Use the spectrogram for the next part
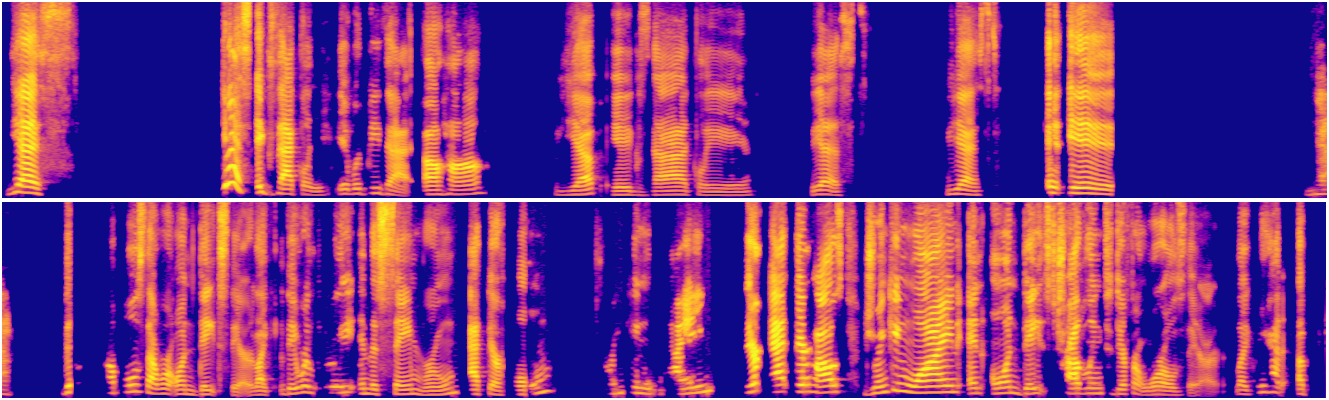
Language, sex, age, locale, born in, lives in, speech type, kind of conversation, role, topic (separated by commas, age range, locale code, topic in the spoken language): English, female, 35-39, en-US, United States, United States, conversation, advice, user, How can I stay positive and manage stress during a major life change?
